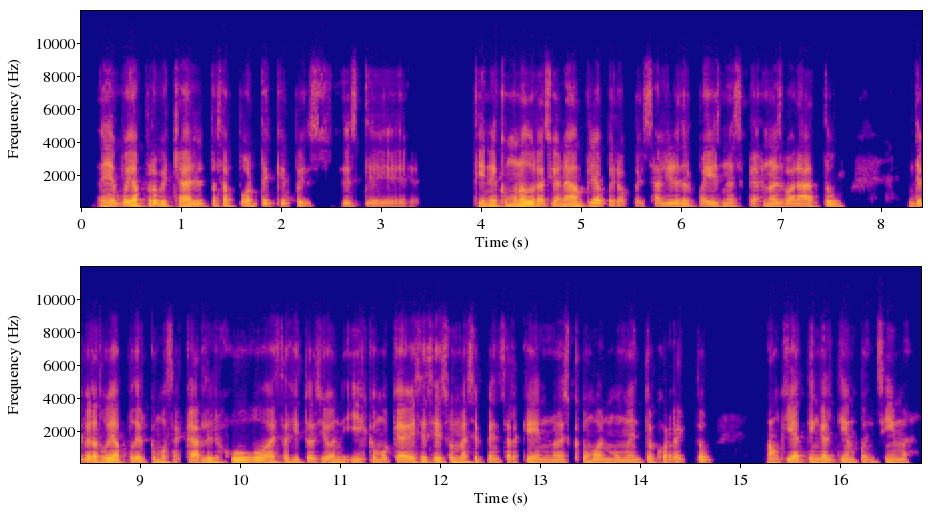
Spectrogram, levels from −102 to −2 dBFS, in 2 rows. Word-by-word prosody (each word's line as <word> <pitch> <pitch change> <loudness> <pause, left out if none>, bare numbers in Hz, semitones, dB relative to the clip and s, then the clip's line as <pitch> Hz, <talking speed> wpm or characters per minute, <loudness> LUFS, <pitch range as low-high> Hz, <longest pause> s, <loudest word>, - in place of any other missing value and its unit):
Eh, 125 -2 +2
voy 110 +1 +3
a - - +11
aprovechar 140 -2 +3
el 160 0 0
pasaporte 140 0 -2
que, 170 - -4
pues, 165 -5 -8
este, 110 0 -8 0.5
tiene 125 +1 +1
como 130 -2 -1
una 135 +3 +7
duración 120 -3 +5
amplia, 145 +7 +4
pero, 165 - -6
pues, - - -11
salir 110 +1 -1
del 125 0 -1
país 120 -1 -2
no 120 -1 -3
es 125 +2 -9
ca - - -6
no 115 -1 -1
es 115 - 0
barato. 115 +6 0 0.7
¿De 115 -1 -1
verdad 110 +4 +4
voy 135 +2 +6
a 140 - +6
poder 120 -3 -1
como 135 0 -1
sacarle 130 -1 0
el 130 - 0
jugo 140 +1 +4
a 130 - +3
esta 130 +2 -2
situación?". 130 0 -2
Y 115 -5 -5
como 110 -1 -4
que - - -2
a 110 - +5
veces 135 +5 0
eso 140 +2 +2
me 130 -1 +2
hace 140 +3 -1
pensar 120 -1 -5
que 125 -2 0
no 110 -1 -4
es 110 - -5
como 120 -2 -1
el 115 - -2
momento 110 +2 -3
correcto, 120 +6 -4 0.5
aunque 115 -2 -2
ya 110 - +5
tenga 115 0 0
el 105 - -3
tiempo 110 0 -3
encima. 115 -1 -4
125 Hz, 210 wpm, -23 LUFS, 115-135 Hz, 0.7 s, a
